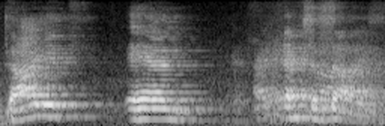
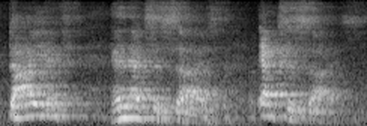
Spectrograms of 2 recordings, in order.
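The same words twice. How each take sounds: First: Mock doctor stressing each word, Diet and exercise; drawn-out emphasis. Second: Diet and exercise run together, exercise repeated and fading to a near-unvoiced last exercise; repeated emphasis. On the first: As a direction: spell it out slowly like a tired doctor: Diet, and, exercise. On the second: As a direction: repeat the advice, trailing off on exercise. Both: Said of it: "they said the same thing".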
